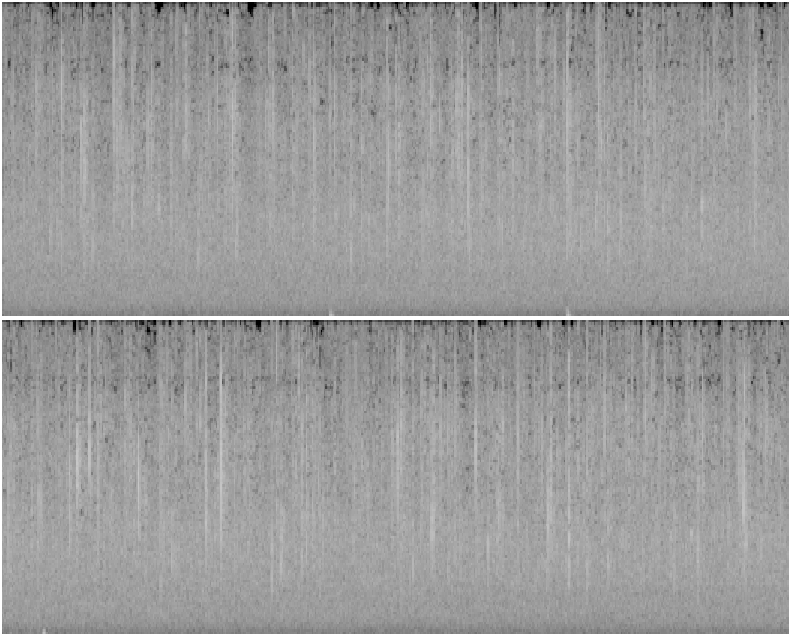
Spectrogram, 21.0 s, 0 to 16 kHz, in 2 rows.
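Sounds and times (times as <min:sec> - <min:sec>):
steady rain: 0:00.0 - 0:20.9
sharp taps of heavier raindrops: 0:04.3 - 0:04.5.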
